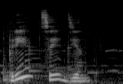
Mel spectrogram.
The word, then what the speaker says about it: прецедент: Слово как пишется, так и произносится. Пишется прецедент и произносится прецедент. Как пишется, так и произносится. Ну что вы. Просто, наверное, кто-то решил для удобства произношения лишнюю букву вставить.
